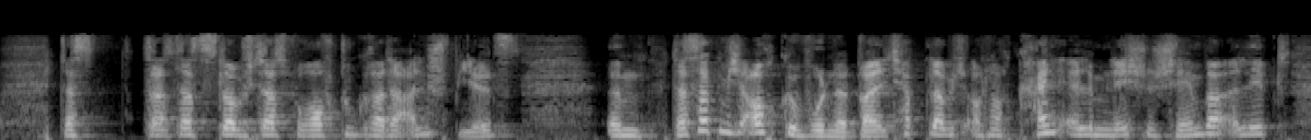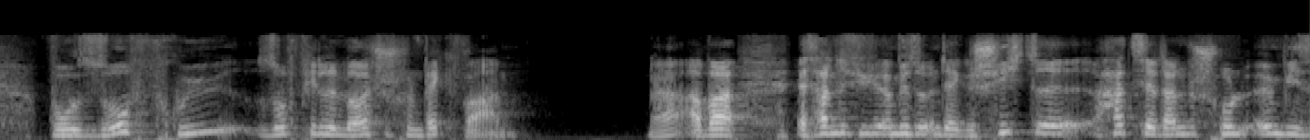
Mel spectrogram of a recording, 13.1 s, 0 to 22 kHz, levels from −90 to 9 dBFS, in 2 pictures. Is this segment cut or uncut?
uncut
